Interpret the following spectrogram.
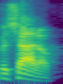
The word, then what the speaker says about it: Machado: Because I love the pronunciation. Yeah, it's Machado. Machado, brilliant.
